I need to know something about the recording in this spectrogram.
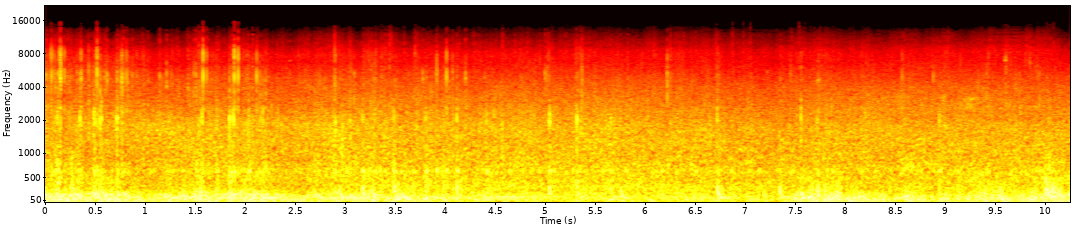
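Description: Bicycle tyres roll and crunch over rough grass.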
